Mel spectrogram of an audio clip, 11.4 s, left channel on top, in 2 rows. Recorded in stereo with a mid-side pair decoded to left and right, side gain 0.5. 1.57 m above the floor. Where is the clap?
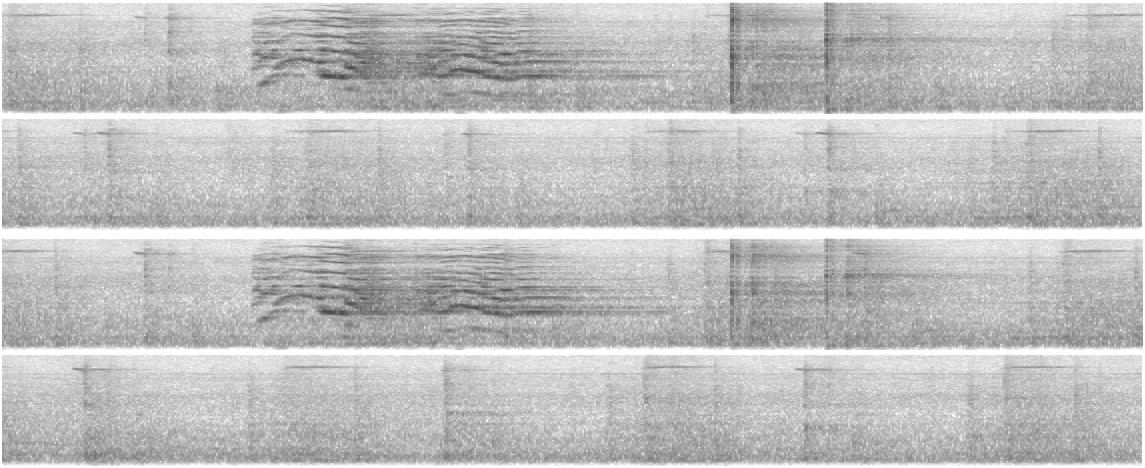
45° left, 5.5 m.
